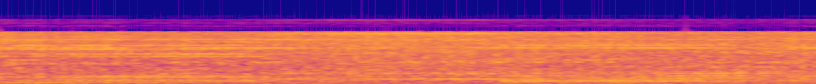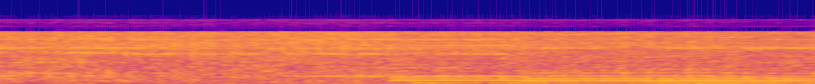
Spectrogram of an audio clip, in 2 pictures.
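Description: Music heard through a shortwave AM radio signal under heavy static hiss. Held notes shift to new pitches about two and a half seconds in and again about six seconds in.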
